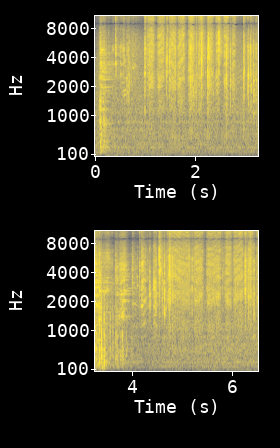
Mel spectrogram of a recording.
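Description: Aerosol spray-paint can sprayed in many short, quick bursts of hiss, with a louder burst about three seconds in.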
